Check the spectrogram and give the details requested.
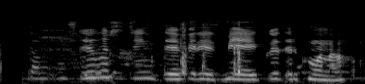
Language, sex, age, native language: Icelandic, female, 12, Icelandic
